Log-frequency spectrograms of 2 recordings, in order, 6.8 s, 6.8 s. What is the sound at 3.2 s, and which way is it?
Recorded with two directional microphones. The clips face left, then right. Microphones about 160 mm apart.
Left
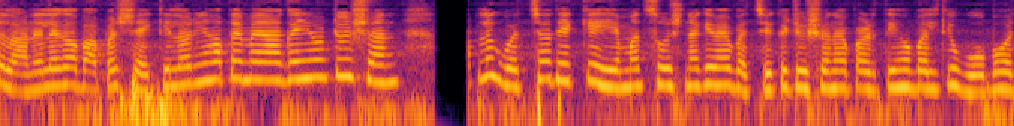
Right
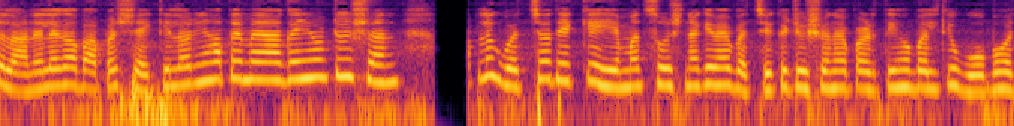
Speech, 70° right (ahead or behind).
